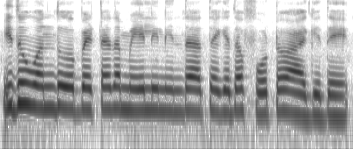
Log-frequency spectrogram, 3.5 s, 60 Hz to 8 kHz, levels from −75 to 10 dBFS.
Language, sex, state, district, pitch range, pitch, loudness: Kannada, female, Karnataka, Bangalore, 200-230 Hz, 215 Hz, -15 LUFS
